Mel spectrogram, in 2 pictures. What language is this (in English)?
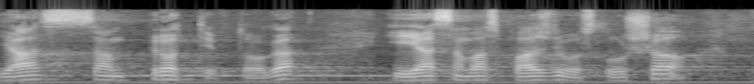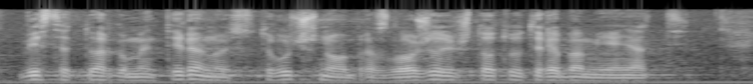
Croatian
